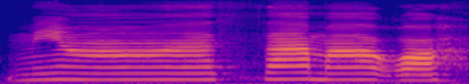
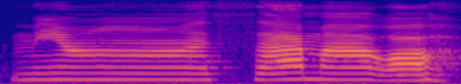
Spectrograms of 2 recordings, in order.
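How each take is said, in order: First: The last word ends with a stopped h sound. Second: The same.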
